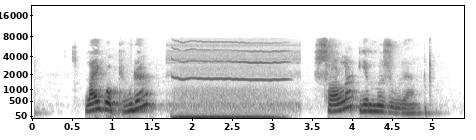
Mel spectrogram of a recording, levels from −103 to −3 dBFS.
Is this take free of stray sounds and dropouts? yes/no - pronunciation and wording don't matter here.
no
